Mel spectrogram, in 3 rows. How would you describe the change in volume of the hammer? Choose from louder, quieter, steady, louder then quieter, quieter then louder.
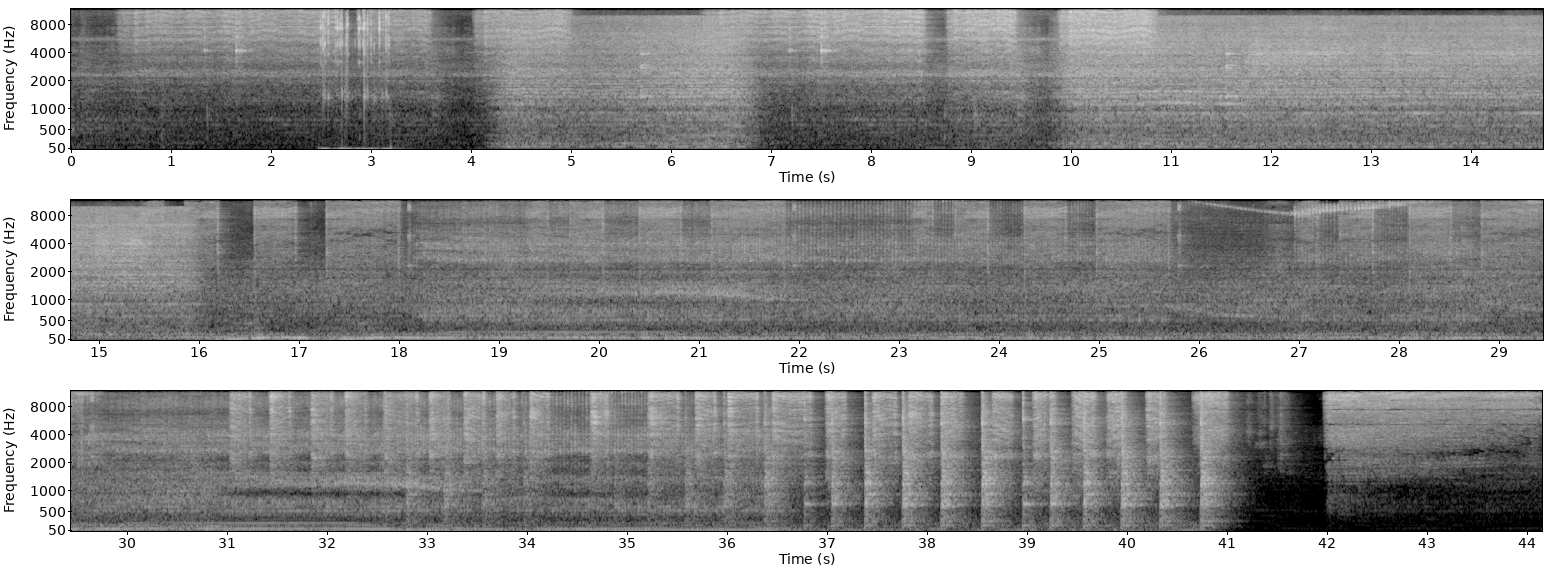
louder.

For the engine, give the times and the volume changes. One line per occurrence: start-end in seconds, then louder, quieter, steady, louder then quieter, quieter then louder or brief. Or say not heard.
4.2-6.8 brief
9.8-36.7 quieter.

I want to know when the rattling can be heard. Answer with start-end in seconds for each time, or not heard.
2.5-3.2.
